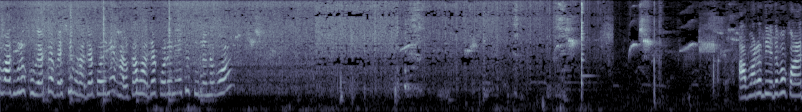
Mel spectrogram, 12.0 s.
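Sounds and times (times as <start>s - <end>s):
prawns sizzling in oil: 0.0s - 9.2s
metal spatula scraping: 4.6s - 9.2s.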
